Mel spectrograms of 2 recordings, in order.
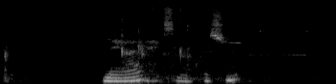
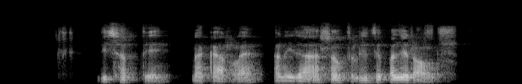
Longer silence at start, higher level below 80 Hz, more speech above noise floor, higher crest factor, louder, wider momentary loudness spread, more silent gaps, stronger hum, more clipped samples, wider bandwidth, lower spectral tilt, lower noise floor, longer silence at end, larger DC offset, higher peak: second, 0.05 s vs 0.6 s; second, -68 dBFS vs -56 dBFS; second, 46 dB vs 65 dB; about the same, 18 dB vs 20 dB; second, -35 LUFS vs -22 LUFS; second, 11 LU vs 14 LU; neither; neither; neither; first, 15.5 kHz vs 7.4 kHz; about the same, -5 dB/octave vs -5.5 dB/octave; second, -80 dBFS vs -86 dBFS; first, 0.95 s vs 0.65 s; neither; second, -20 dBFS vs -2 dBFS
